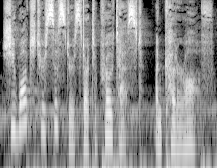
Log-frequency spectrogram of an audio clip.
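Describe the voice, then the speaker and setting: A woman's voice: lowish voice, very animated, normal speed, soft background music. A woman reading scripted narration for an audio drama.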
